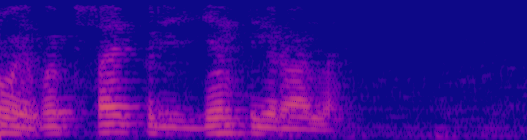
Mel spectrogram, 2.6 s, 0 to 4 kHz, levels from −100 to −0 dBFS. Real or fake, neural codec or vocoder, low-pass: real; none; 3.6 kHz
